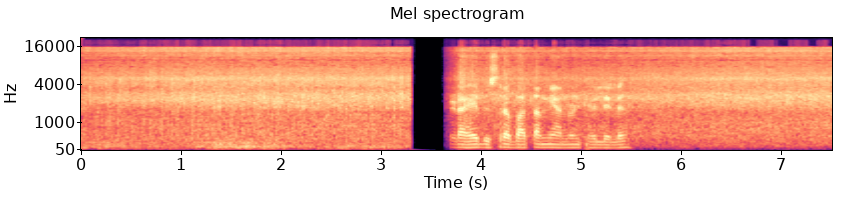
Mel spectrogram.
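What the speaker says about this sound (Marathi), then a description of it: "आता बघा असा पाऊस पडत आहे" Heavy rain falls on a farm's rice fields and damaged harvested rice, a steady, dense hiss throughout that cuts out briefly while someone speaks for a couple of seconds before the downpour resumes.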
